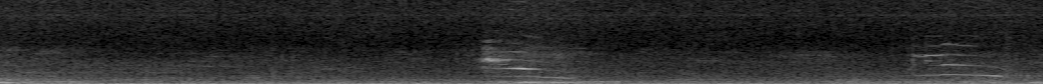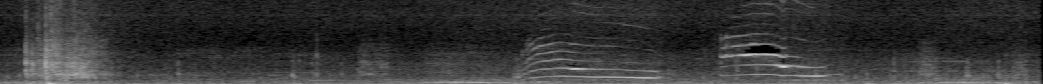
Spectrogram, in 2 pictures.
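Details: Kittens in a white bucket giving thin, high-pitched mews: a few short squeaks early on, then a louder run of rising-and-falling meows near the end, with a sharp knock midway and a faint low hum underneath.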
